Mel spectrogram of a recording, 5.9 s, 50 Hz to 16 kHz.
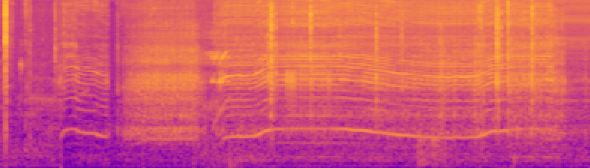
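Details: Panasonic S-VHS-C camcorder (NV-S70 / NV-S85B), partly disassembled: thin high whine wavering in pitch from the rotating video head drum in the tape transport, starting after running a while; suspected noisy head drum, not confirmed.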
